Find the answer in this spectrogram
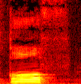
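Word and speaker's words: ق: As for Qaf, the vast majority understand that the pronunciation of it is that it's to be pronounced as Qaf without any further emphasis on the fa in the word.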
